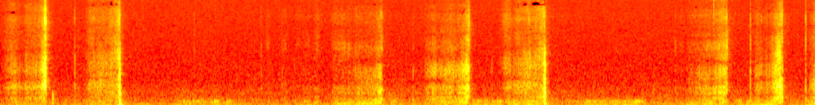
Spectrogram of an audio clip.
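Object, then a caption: Faux leather planner cover. Fingernails scratch quickly and firmly across the textured faux leather cover of a disc-bound planner printed with book spines. The result is a dry, rasping scrape, broken by occasional sharp, brighter strokes that stand out above the steady scratching.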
